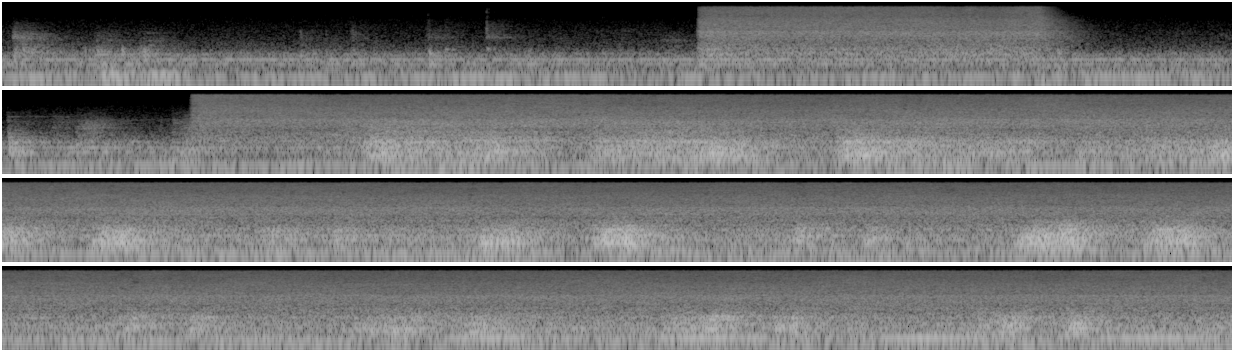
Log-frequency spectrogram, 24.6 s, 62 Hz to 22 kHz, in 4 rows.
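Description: Spray gun laying clear coat onto car body panels of a Toyota Celica GT4 in a workshop, a steady hissing spray with a low background hum and repeated short pulses as the gun passes, no talking.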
